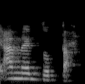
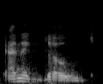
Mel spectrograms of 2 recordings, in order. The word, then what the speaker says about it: anecdote: how do you say anecdota? A story. No, a anecdote.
